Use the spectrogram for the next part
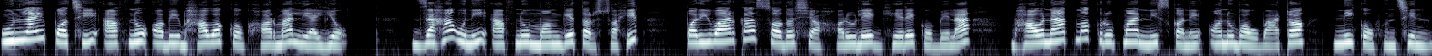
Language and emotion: Nepali, neutral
